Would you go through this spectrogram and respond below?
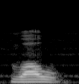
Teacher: वाउ जो है ये दोनों होंठों को गोल करने से अदा होता है। वाउ जो है होंठों को गोल करने से, हम वाउ को जब हमने पढ़ना होता है तो होंठों को हम गोल करेंगे तो ये हरूफ अदा होगा वाउ।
